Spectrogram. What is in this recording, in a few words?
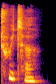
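"twitter", English, British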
